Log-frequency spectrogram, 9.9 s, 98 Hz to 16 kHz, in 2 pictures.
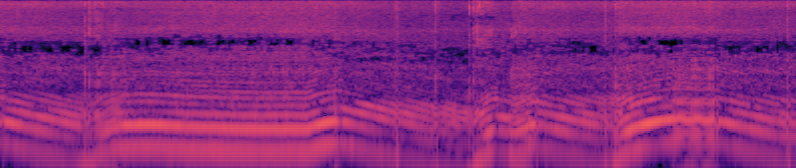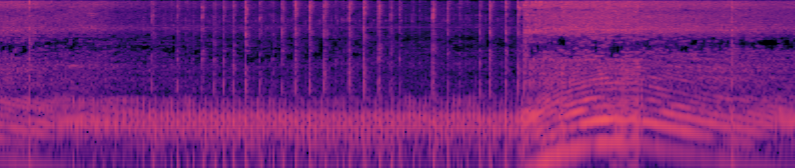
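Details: Echo CS-590 chainsaw after a carb mod with limiters removed, high and low jets richened, exhaust opened up; climbs to a clean high scream and drops back to idle, steady in the cut; not running hot, owner guesses it now reaches the rev limit.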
